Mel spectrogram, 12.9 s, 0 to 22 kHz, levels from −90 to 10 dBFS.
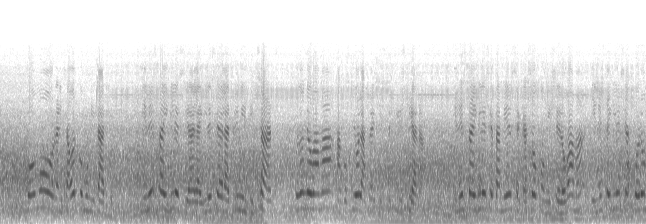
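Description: Nothing is technically wrong with this audio; no faults can be heard anywhere in it.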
